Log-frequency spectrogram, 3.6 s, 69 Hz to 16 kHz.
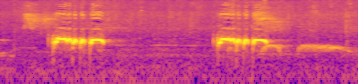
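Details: Zebra dove singing vigorously: two loud rolling coo phrases about 1.6 seconds apart, each a quick stutter of tonal notes with a short rising lead and a final downslur, and a softer low coo between them.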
